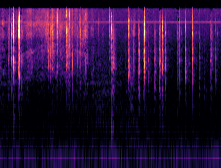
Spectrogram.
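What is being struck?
Thin cardboard clothing tag.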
